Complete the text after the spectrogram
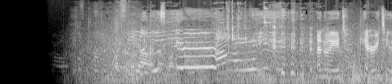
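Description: Young women talk excitedly close by.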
